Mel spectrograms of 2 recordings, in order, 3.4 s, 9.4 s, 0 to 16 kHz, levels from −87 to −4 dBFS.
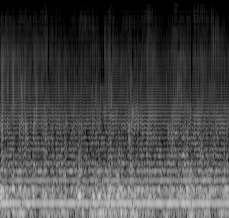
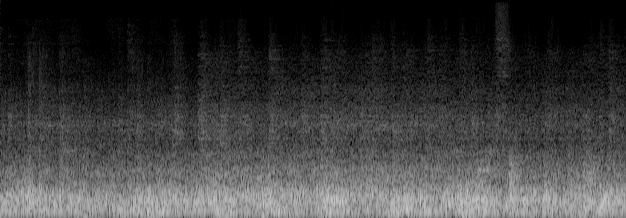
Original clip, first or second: second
